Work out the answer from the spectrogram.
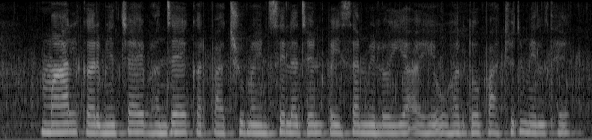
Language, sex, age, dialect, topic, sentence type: Chhattisgarhi, female, 25-30, Northern/Bhandar, banking, statement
